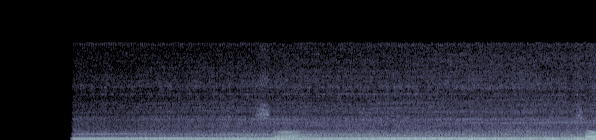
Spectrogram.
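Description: A car driving along a road, a steady engine hum starting abruptly and holding with a slowly rising tone, heard from inside, with brief faint talk in the background.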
